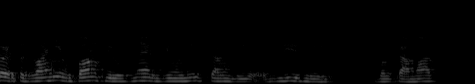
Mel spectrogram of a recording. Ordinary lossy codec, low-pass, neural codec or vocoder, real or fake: AAC, 32 kbps; 3.6 kHz; codec, 16 kHz, 8 kbps, FunCodec, trained on LibriTTS, 25 frames a second; fake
